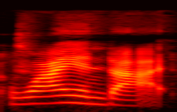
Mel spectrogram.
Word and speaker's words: Wyandot: But I think it was, is it the Wyandot or how do you say that? – Wyandot.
